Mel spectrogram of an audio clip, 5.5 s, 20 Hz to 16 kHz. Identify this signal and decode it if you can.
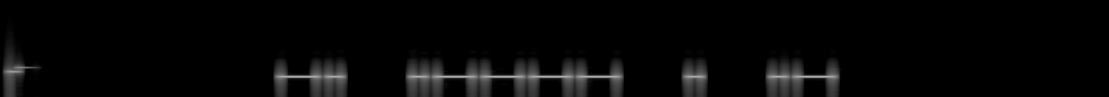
Morse code, heard as a keyed tone, about 19 wpm, spaced as for 14 wpm, 700 Hz. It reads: N1EA
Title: 069 Lesson 12g - Letter d - Call Signs 20wpm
